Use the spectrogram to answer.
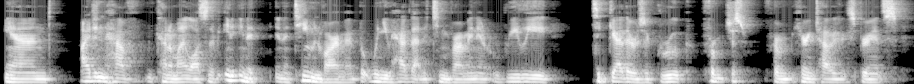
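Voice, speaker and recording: Lower-voiced man, halting and reflective. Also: steady tone, fairly bright tone. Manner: halting, searching for words, many false starts. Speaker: podcast host. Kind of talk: casual, reflective conversation.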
